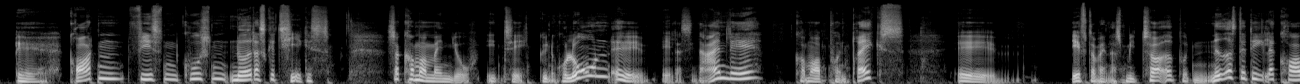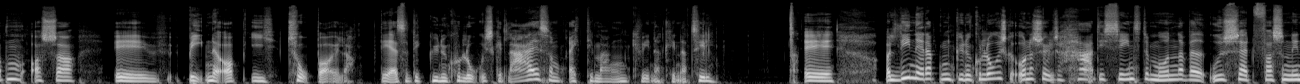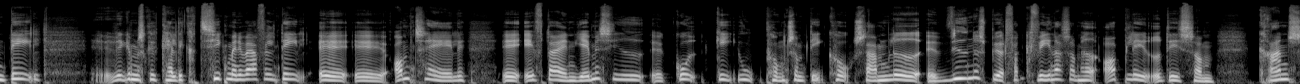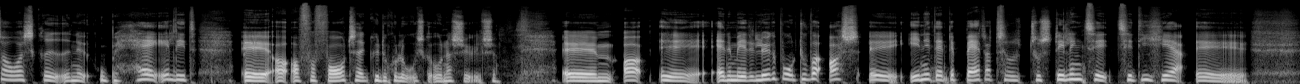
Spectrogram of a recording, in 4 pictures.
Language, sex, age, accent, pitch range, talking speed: Danish, female, 30-49, native, 175-230 Hz, 155 wpm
